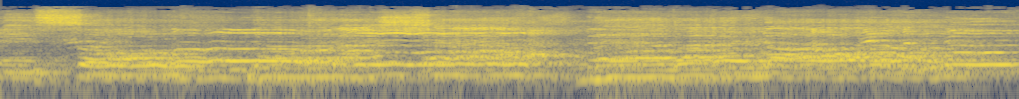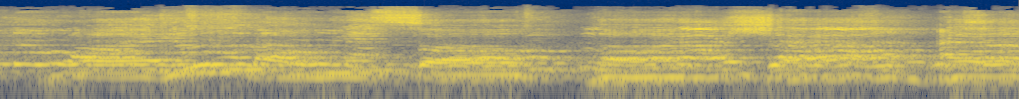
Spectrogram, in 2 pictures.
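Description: A gospel praise team, mostly women's voices, singing a cappella in harmony through microphones, with long held notes and vibrato; the instrumental accompaniment has dropped out just as it begins.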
